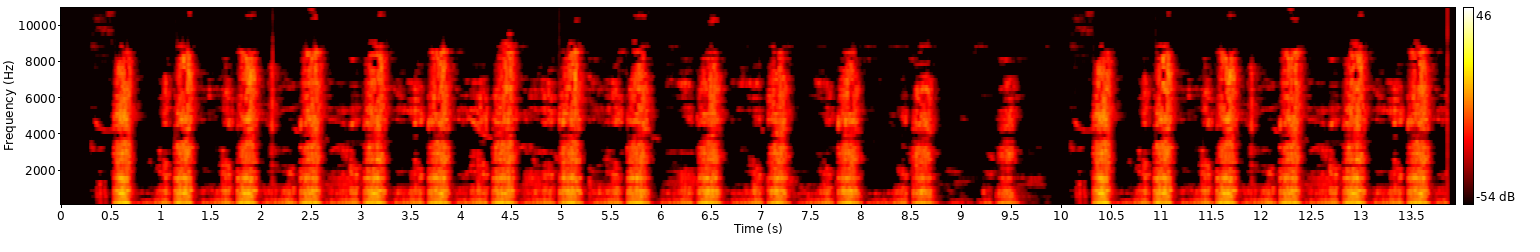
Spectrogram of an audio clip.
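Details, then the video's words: Rasping sawing roar of a leopard, about fifteen harsh grunts given at an even rhythm, a brief silent gap near the end, then the same grunting series resumes. "EL LEOPARDO - El rugido (sonido)"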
